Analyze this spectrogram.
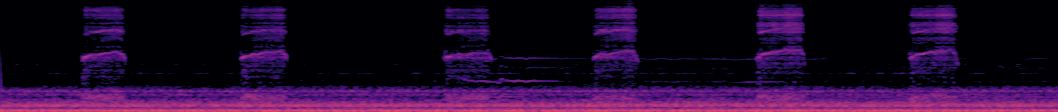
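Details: Six harsh, breathy hisses with a slight rising edge, spaced about every one and a half seconds, from wild barn owl chicks in a monitored nest box as a sibling swallows a rat.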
